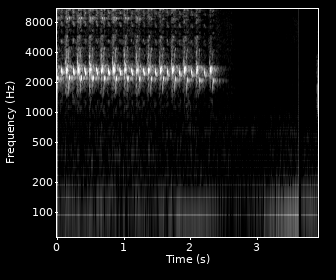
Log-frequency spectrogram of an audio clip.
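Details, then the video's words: Rapid ropel phrase from a male trucukan, the Yellow-vented Bulbul: a fast, even trill of about twenty high, sharp notes lasting over two seconds, then quiet with one faint note at the end. "SUARA trucukan gacor ropel panjang"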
